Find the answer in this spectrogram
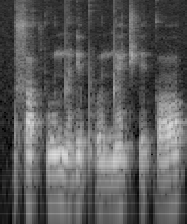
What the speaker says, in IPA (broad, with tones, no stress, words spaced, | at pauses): sɒ˩˧t͡sʼu˩˧ndə̃˩ɗɪ˩˧ pʼʊ˩ndɛ̃˩˧t͡ʃʼɪ˩ kɔ˩˧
